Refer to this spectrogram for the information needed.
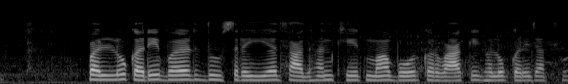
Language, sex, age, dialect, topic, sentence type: Chhattisgarhi, female, 18-24, Western/Budati/Khatahi, agriculture, statement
